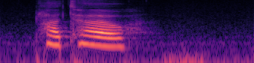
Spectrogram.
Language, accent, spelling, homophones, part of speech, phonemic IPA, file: English, US, plateau, plateaux, noun / verb, /plæˈtoʊ/, En-us-plateau.ogg
- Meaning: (noun) 1. A largely level expanse of land at a high elevation; tableland 2. A comparatively stable level after a period of increase. (of a varying quantity)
